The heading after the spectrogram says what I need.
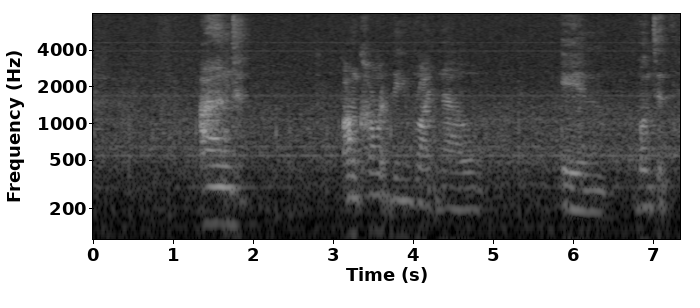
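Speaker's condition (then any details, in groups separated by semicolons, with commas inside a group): No condition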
